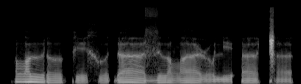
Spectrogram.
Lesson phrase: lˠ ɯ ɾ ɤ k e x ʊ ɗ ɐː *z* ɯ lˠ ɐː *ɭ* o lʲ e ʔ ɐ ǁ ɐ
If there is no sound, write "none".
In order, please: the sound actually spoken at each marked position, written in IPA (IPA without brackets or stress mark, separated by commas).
z, ɭ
